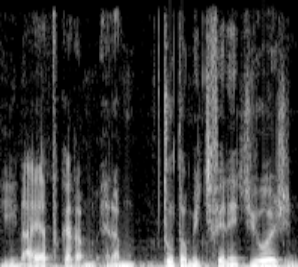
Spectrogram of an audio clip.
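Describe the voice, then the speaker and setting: A man speaks very fast at a medium pitch with fairly even intonation. Noticeable background noise is present. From Brazil. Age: 70s. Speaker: former pro tennis player, tennis coach. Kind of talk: podcast interview. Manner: halting, many repetitions.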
